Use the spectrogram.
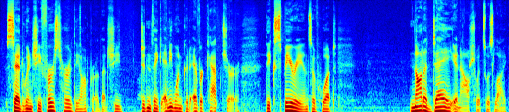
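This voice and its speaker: A man speaking reflectively in an interview, in a measured, solemn and emphatic way. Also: low voice, a little mellow.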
